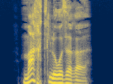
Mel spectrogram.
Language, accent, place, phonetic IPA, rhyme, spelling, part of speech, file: German, Germany, Berlin, [ˈmaxtloːzəʁə], -axtloːzəʁə, machtlosere, adjective, De-machtlosere.ogg
- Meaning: inflection of machtlos: 1. strong/mixed nominative/accusative feminine singular comparative degree 2. strong nominative/accusative plural comparative degree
